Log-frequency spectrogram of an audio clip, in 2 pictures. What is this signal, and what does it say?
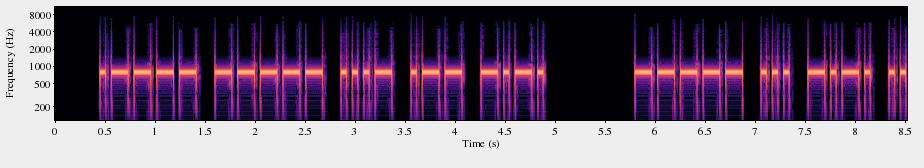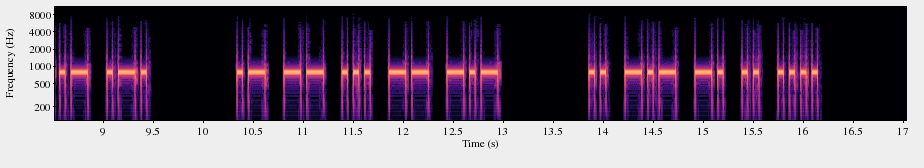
Morse code, heard as a keyed tone, about 21 wpm, 800 Hz. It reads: 10VWC 0SCVR AMSMK IKNIH
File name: CW / DET / 1 6 1500C S B 20wpm 2048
